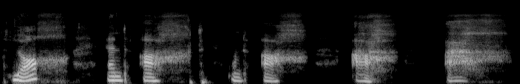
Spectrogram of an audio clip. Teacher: we have the voiceless uvular fricative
